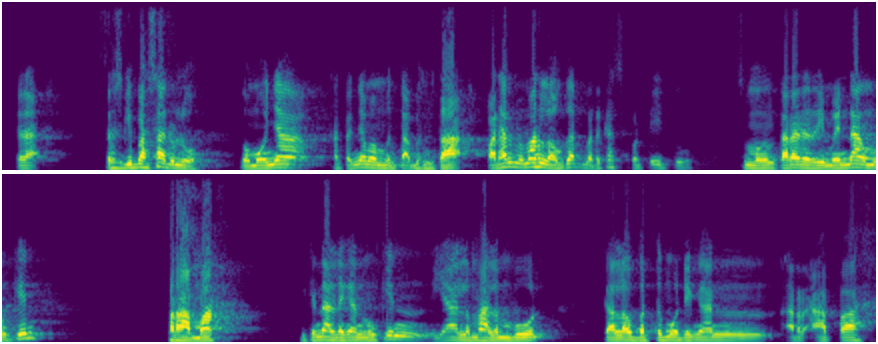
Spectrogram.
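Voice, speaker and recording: A middle-aged man teaching a class, asking rhetorical questions and pausing on fillers and restarts. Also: medium pitch. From Indonesia. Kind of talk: classroom lecture.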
